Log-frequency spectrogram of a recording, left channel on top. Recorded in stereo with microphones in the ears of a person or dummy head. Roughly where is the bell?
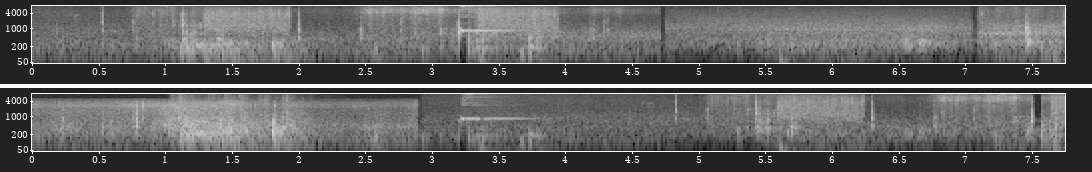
Left.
